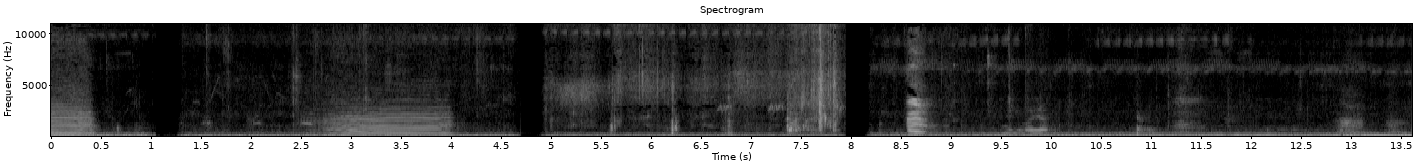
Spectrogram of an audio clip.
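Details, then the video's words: Cattle grazing on fresh grass in a park: a single drawn-out low moo stands out among short broken stretches of rustling, low rumbling and brief sharp knocks. "Suara Sapi Lembu Makan Rumput"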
